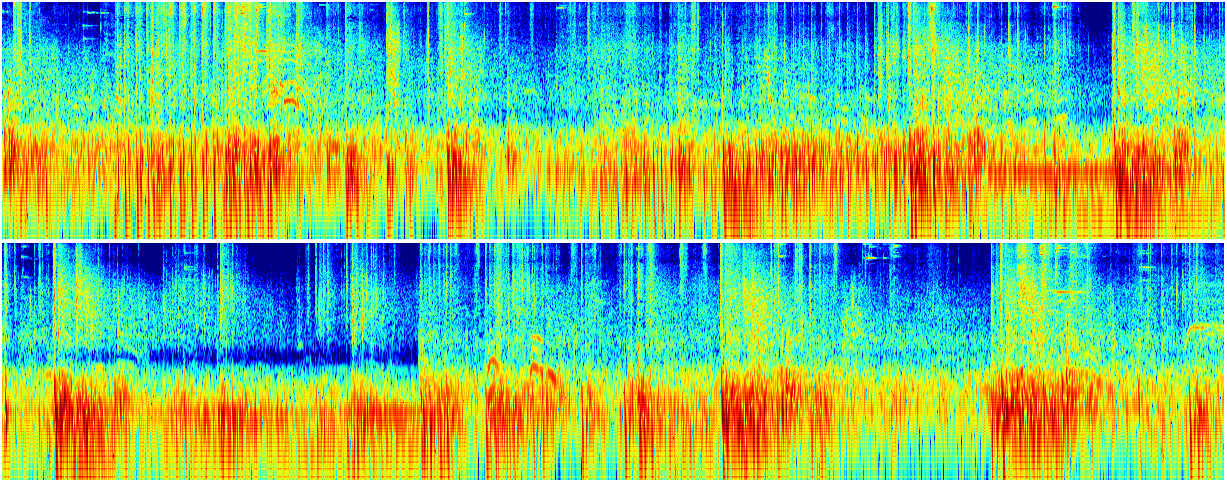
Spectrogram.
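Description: Rifle shots crack with sharp echoes.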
